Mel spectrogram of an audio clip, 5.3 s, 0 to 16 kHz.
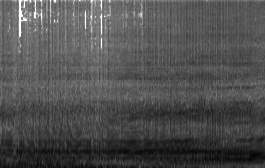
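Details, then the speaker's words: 1986 Honda CR250 two-stroke on its first test ride after repairs: revs rise and waver unevenly, slightly rattly, sounding lean like an air leak; afterwards the spark plug was found loose in its hole and a coolant line loose. "it sounds like it's running a little bit lean here i don't know if you guys can hear that or not but it's kind of like like an air leak almost"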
